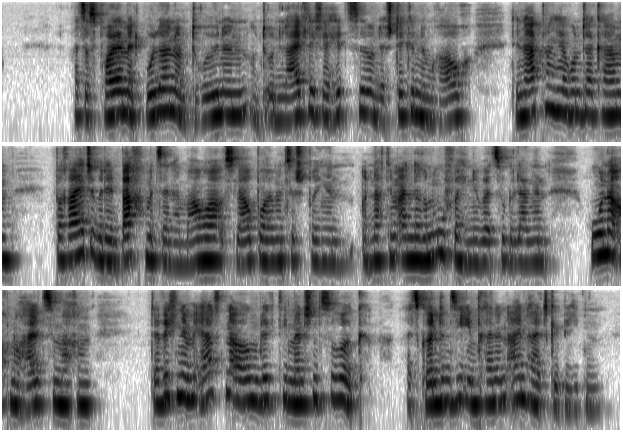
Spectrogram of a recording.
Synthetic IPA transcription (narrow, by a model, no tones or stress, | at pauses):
ʔalsd̥asfɔʏɐmɪtb̥ʊlɐnʊnt̚d̥ʁøːnənʊntʔʊnlaɪtlɪçɐɦɪt͡səʊntɛɐʃtɪkən̩dəmʁaʊχ | d̥eːnʔaphaŋhɛɐʁ̞ʊntɐkʰaːm | b̥əʁaɪtʔyːbɐɾeːnbaχmɪtz̥aɪnɐmaʊɐaʊslaʊb̥ɔʏmənt͡suʃpʁ̥ɪŋənʊntnaːχd̥eːmʔandəʁənʔuːfɐhɪnyːbɐt͡suɡəlaŋən | ʔoːnəa̰ʊxnuːɐɦaltt͡sumaχn̩ | d̥aːɐvɪçn̩ɪmʔeːɐstn̩ʔaʊɡŋ̩blɪk̚d̥iːmɛnʃn̩t͡suʁʏk | ʔalskʰœntn̩ziːiːmkʰaɪnənʔa̰ɪnɦaltɡ̥əbiːtn̩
